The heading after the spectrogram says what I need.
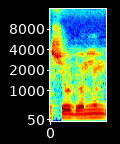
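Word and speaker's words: pseudonym: तो ये ब्रिटिश जिसकी प्रोनाउंसिएशन है सुडोनियम की वो है स्योडोनियम। ज़रा इसको इस वजह से बता दिया गया ताकि ये पी जो है इसमें साइलेंट है, तो ये ज़रा गलती ना करें।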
